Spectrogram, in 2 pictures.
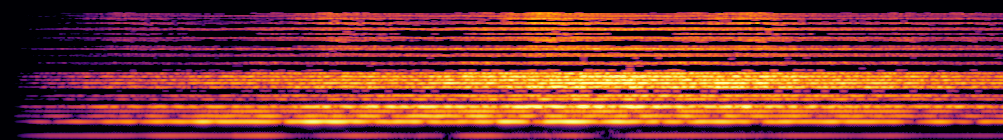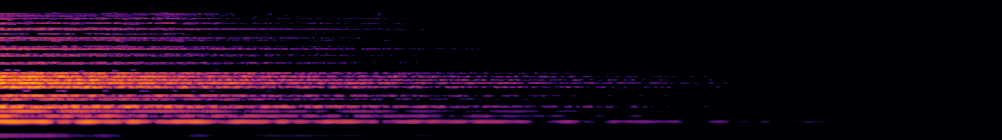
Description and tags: Took a digital sweep, highered the mix and made a big hall. Here's the result. Hope u'll like it.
